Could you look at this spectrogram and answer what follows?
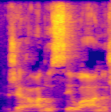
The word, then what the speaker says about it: Gerardo Seoane: Gerardo Seoane spricht man ihn, äh, glaube ich, aus. Äh, ja, das hat er bestätigt.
